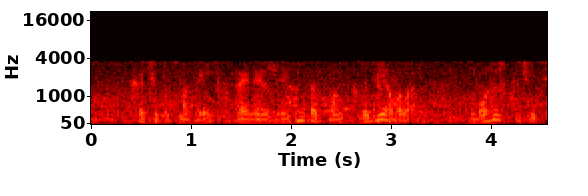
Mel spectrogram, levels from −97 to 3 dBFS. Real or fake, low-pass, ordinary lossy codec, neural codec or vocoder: fake; 3.6 kHz; Opus, 32 kbps; vocoder, 22.05 kHz, 80 mel bands, Vocos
